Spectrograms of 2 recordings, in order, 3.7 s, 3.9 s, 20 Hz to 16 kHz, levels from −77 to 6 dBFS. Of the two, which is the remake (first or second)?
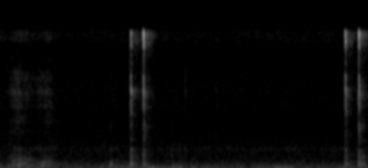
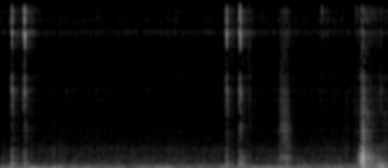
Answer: second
